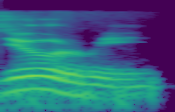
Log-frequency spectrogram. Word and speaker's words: jewelry: This is jewelry. Jewelry. This W sounds like a soft U.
